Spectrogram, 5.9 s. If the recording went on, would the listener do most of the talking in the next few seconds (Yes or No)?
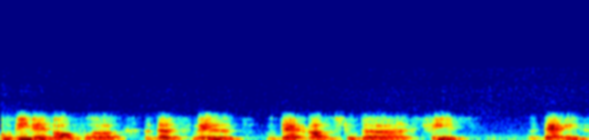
No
